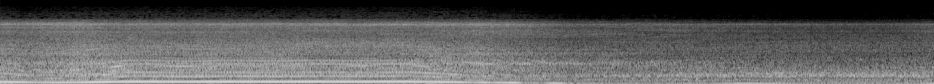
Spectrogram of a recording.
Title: VW Vento 1.6 engine noise || Automatic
